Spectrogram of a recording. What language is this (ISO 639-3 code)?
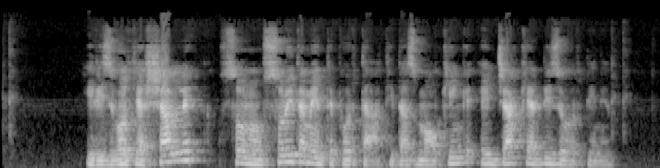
ita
